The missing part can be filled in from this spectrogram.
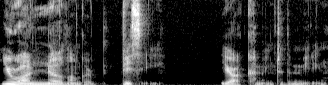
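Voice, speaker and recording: Growling in a fairly high pitch, a man speaks at a fairly quick pace. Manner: commanding, growling.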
